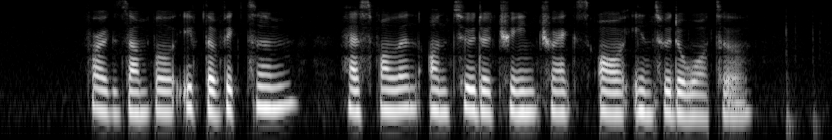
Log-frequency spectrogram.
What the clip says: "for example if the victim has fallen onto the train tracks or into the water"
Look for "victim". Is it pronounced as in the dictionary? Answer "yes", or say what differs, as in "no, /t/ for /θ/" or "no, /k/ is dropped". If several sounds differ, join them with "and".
yes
